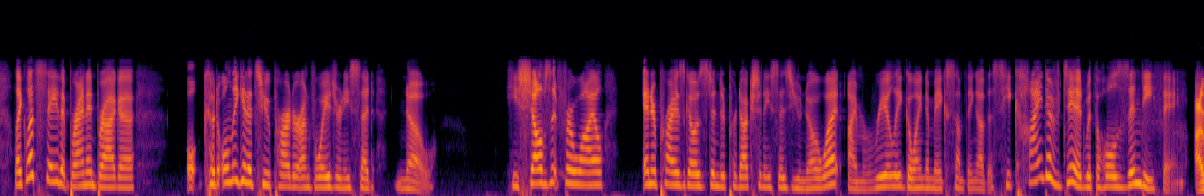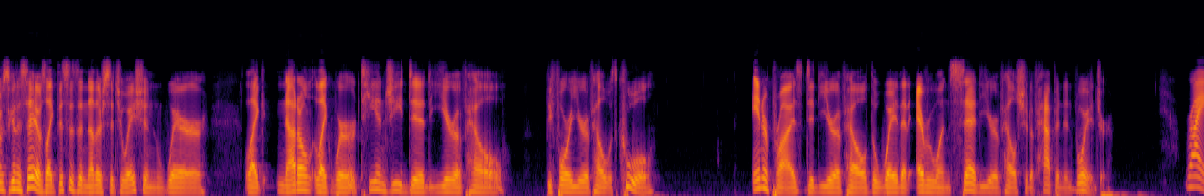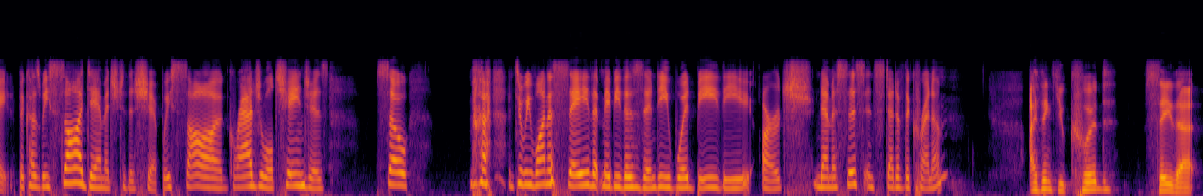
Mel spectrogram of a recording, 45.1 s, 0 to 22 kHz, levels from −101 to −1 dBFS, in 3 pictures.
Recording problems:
high frequencies cut off; noticeable; nothing above 5.5 kHz

